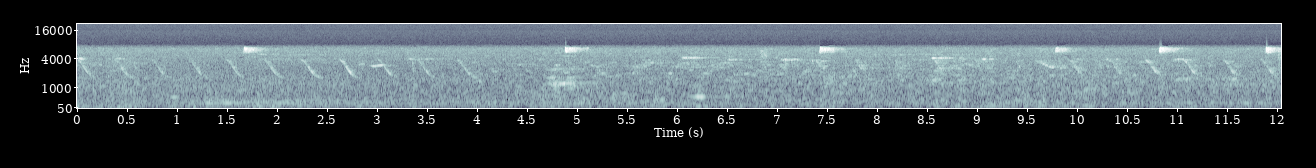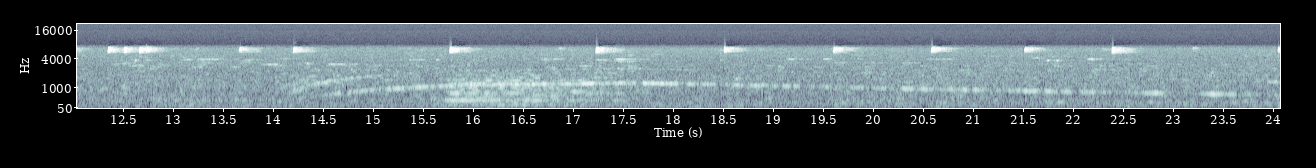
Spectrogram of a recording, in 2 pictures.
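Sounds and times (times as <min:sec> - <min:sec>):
faint steady tone: 0:00.0 - 0:24.0
birds chirping: 0:15.2 - 0:22.6.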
